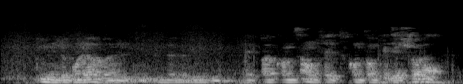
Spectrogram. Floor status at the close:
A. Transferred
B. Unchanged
B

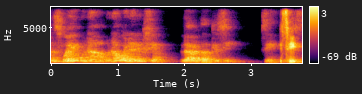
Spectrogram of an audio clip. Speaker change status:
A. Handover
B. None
A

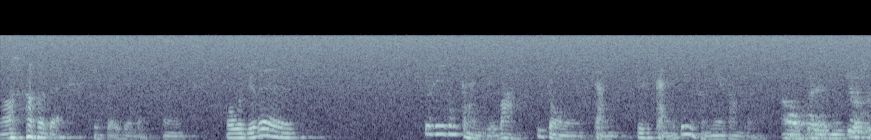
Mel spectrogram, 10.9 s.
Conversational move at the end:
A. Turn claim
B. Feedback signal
A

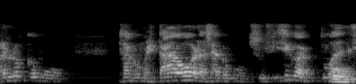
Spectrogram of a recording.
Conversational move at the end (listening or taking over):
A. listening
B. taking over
B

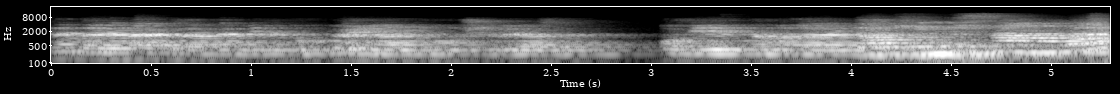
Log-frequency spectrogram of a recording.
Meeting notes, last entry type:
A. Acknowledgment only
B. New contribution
B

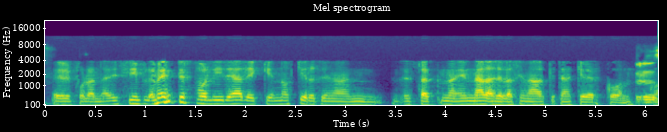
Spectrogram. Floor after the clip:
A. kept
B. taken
B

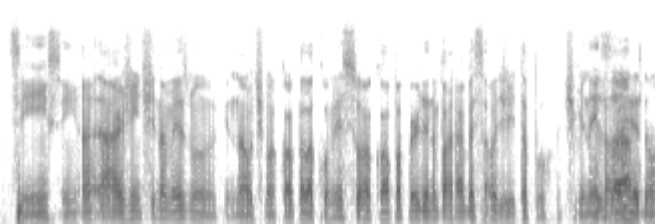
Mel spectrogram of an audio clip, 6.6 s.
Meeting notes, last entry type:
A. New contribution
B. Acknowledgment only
A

